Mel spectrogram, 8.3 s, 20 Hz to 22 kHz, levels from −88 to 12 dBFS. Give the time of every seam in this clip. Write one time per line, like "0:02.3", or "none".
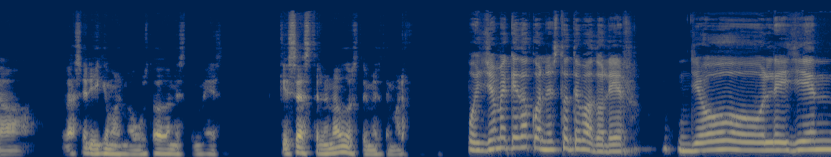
none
